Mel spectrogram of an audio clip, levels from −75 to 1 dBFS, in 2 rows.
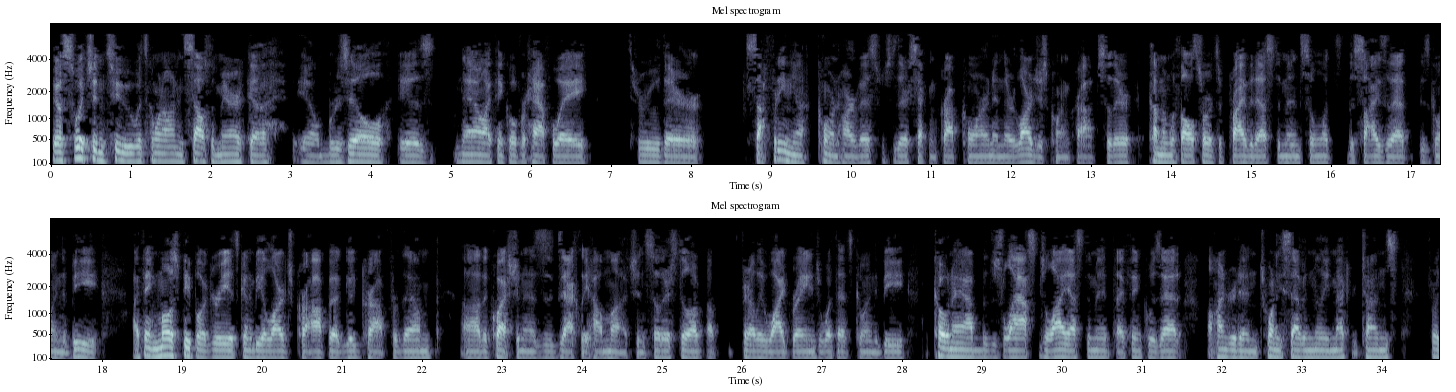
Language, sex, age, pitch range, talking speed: English, male, 30-49, 100-110 Hz, 185 wpm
